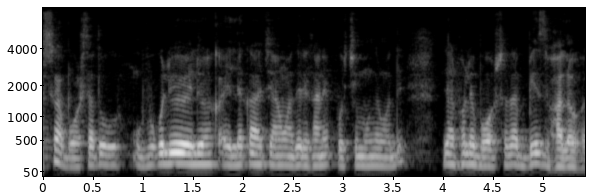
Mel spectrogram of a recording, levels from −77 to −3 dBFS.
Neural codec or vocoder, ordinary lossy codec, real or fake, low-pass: none; none; real; none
